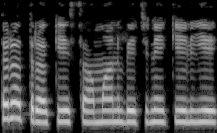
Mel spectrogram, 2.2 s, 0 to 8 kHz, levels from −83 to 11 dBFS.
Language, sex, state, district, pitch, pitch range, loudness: Hindi, female, Bihar, Saran, 260 Hz, 255-260 Hz, -14 LUFS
